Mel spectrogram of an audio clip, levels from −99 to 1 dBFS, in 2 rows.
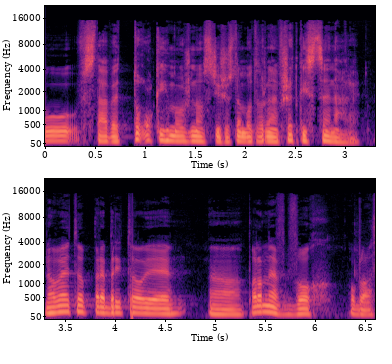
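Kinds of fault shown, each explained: Chunks out of order: from 4.15 to 4.17 s, just after "to pre", a chunk of about 10.7 ms plays one position late, after the chunk that should follow it. No audio is lost, but the three hard joins produce a brief garbled moment.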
